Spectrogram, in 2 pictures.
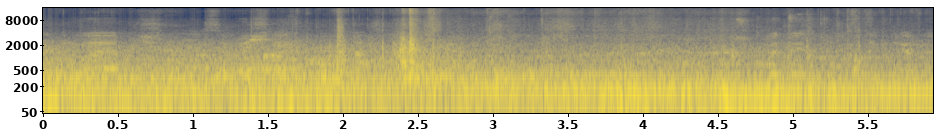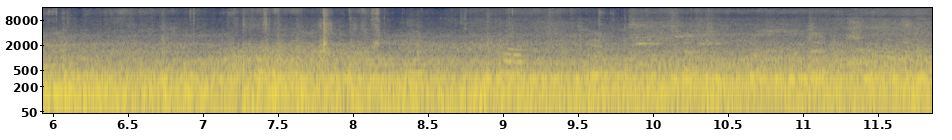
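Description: A bus engine idles with a low steady rumble.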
